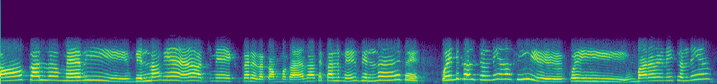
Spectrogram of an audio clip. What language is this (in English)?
Dogri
